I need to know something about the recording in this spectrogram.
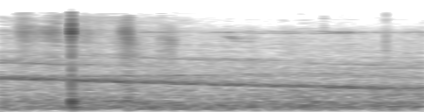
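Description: A siren wailing slowly: one tone gliding steadily down in pitch and just turning to rise again at the end. A single sharp click sounds about a third of a second in.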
